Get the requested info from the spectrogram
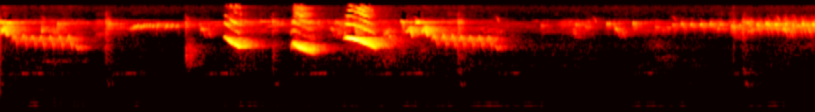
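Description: Green-winged Saltator giving three loud, slurred, downward whistles in quick succession, framed by softer rattling trills, with faint high calls of other birds behind.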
